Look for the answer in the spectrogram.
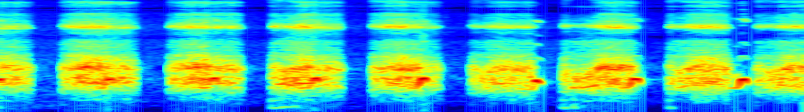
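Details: White-breasted waterhen call, used as bait for a bird trap in the country: eight grating, noisy notes in a regular beat near two per second, each ending with a brief upward inflection.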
